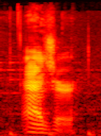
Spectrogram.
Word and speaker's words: Azure: Is it Azure or is it Azir? Azure. Okay. I always thought you pronounce the color as Azir.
